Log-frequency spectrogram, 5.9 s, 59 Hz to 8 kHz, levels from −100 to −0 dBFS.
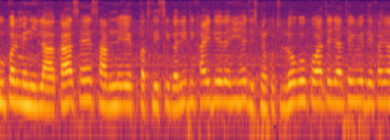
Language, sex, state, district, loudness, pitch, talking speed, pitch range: Hindi, male, Uttar Pradesh, Varanasi, -18 LUFS, 220 Hz, 245 wpm, 200-225 Hz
